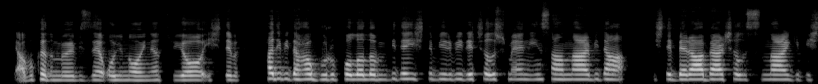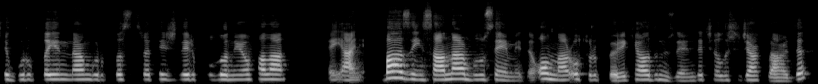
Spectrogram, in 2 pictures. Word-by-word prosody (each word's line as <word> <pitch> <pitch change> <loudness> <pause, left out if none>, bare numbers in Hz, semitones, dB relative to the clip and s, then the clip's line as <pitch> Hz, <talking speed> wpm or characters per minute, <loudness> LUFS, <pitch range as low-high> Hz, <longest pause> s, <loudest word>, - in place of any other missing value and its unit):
Ya, - - -2
bu 205 - -8
kadın, 200 -3 +1
böyle, 195 -1 -2
bize 195 +1 -3
oyun 200 0 -2
oynatıyor, 200 +1 0
işte, 205 +1 -5
bi - - -11 0.3
hadi 260 -1 +4
bir 250 0 -7
daha 240 0 +5
grup 230 0 -4
olalım, 230 -1 +3
bir 255 - -10
de, 255 0 +2
işte, 250 0 -10
birbiriyle 240 0 -2
çalışmayan 235 -1 -2
insanlar, 230 0 +2
bir 240 - -11
daha, 230 -2 +2 0.3
işte, 225 0 -5
beraber 230 0 +7
çalışsınlar 225 -1 0
gibi, 220 -1 -13
işte, 215 +2 -5
grupla, 225 +2 -4
yeniden 230 0 0
grupla 225 +1 -6
stratejileri 230 -1 -5
kullanıyor, 225 0 -3
falan. 235 -1 +3 0.4
E, - - -8
yani, - - -1 0.2
bazı 290 -4 +7
insanlar 225 +2 +4
bunu 225 0 -6
sevmedi. 200 -5 -7
Onlar 235 -5 +2
oturup, 215 -3 -6
böyle, 185 - -2
kâğıdın 220 +1 -1
üzerinde 175 +2 -10
çalışacaklardı. 200 - -4
225 Hz, 165 wpm, -23 LUFS, 210-235 Hz, 0.4 s, beraber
